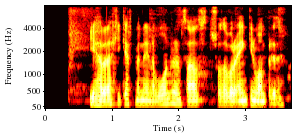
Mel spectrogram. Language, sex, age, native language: Icelandic, male, 30-39, Icelandic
